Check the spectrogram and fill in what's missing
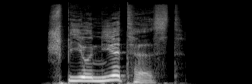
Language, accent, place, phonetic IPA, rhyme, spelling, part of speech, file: German, Germany, Berlin, [ʃpi̯oˈniːɐ̯təst], -iːɐ̯təst, spioniertest, verb, De-spioniertest.ogg
- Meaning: inflection of spionieren: 1. second-person singular preterite 2. second-person singular subjunctive II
